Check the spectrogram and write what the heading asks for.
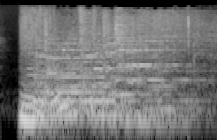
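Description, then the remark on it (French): A short news jingle bursts in after a brief silence, a bright, full chord that rings out loudly and slowly fades over about two seconds, with no voices. “le jingle est arrivé pile poil au bon moment.”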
